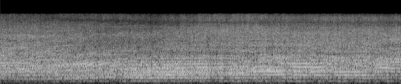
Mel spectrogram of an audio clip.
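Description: Several 1600cc off-road race buggies, air-cooled Volkswagen flat-four engines, running hard on a dirt track. It is a steady, loud blend of engines at high revs, their pitch rising and falling as the drivers get on and off the throttle.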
